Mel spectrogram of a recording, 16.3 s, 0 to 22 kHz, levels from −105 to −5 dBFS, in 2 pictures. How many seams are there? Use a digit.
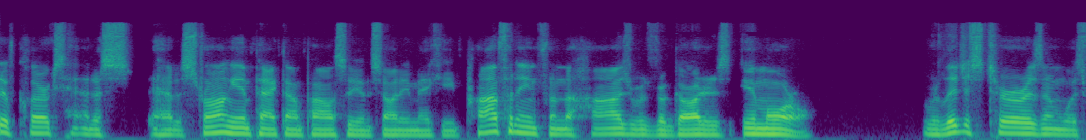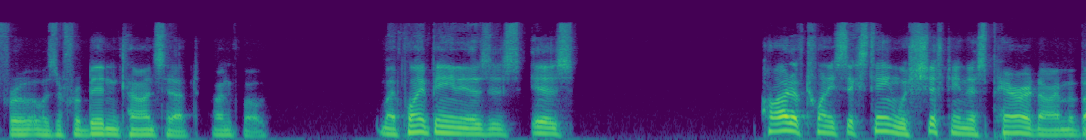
0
